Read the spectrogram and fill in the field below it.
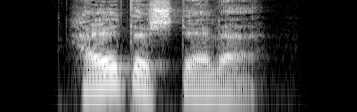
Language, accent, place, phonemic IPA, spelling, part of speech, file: German, Germany, Berlin, /ˈhaltəˌʃtɛlə/, Haltestelle, noun, De-Haltestelle.ogg
- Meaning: stop (place to get on and off line buses or trams)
